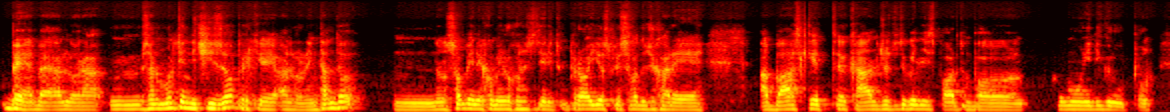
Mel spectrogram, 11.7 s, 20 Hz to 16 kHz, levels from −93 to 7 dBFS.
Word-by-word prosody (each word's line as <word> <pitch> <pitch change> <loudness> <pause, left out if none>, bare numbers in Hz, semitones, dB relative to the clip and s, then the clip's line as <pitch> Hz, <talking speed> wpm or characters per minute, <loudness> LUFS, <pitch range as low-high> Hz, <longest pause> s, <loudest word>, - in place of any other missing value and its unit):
Beh, 145 -7 +4
beh, 120 -2 +1
allora, 115 -1 -2
mhmm, 130 +1 -1
sono 145 +3 +1
molto 165 +5 +4
indeciso 160 +1 +5
perché 135 -6 -2
allora 115 -2 -4
intanto, 145 - 0 0.2
mhmm, 110 -1 -2
non 115 0 -1
so 145 +5 +1
bene 145 -2 +3
come 135 -1 +2
lo 130 - +2
consideri 125 -1 -2
tu, 120 - -10
però 135 -1 +2
io 135 +1 +4
spesso 135 -1 -4
vado 130 -1 -1
a - - -3
giocare 115 -3 -1 0.5
a 115 - 0
basket, 135 +3 0
calcio, 120 +2 0
tutti 125 +3 -3
quegli 130 -1 +1
sport 120 -1 -2
un 115 - -5
po' 110 -2 -2 0.2
comuni, 120 0 0
di 120 0 -4
gruppo. 110 -3 -3
125 Hz, 180 wpm, -23 LUFS, 115-140 Hz, 0.5 s, indeciso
